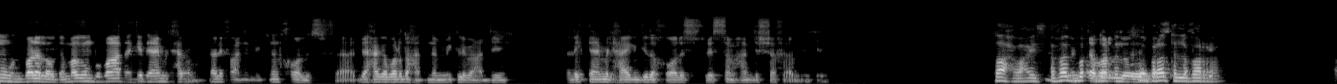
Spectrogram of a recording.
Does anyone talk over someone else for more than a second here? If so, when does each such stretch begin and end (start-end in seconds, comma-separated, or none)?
10.7-12.2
